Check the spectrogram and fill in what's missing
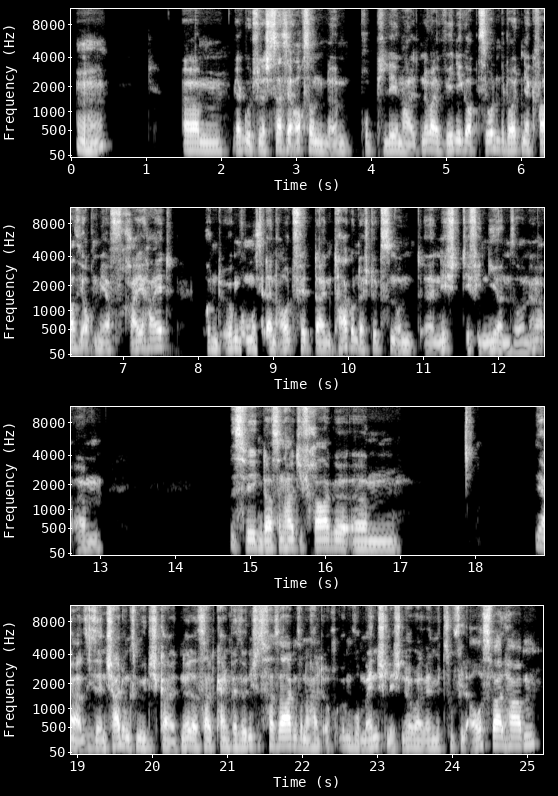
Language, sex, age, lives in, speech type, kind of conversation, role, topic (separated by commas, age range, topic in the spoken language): German, male, 25-29, Germany, conversation, advice, advisor, Was kann ich tun, wenn mich die große Auswahl beim Kleidungskauf überfordert?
